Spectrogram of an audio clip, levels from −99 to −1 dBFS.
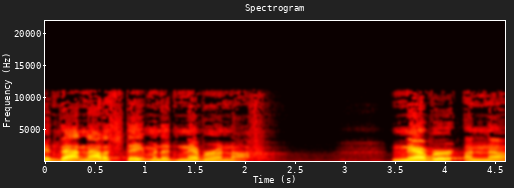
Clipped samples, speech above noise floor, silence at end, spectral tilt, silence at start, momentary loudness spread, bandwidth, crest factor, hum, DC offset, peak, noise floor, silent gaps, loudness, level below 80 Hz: under 0.1%; 49 dB; 0 s; -6 dB/octave; 0 s; 13 LU; 11.5 kHz; 20 dB; 60 Hz at -60 dBFS; under 0.1%; -10 dBFS; -78 dBFS; none; -29 LUFS; -78 dBFS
